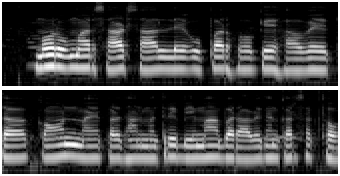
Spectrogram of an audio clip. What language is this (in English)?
Chhattisgarhi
